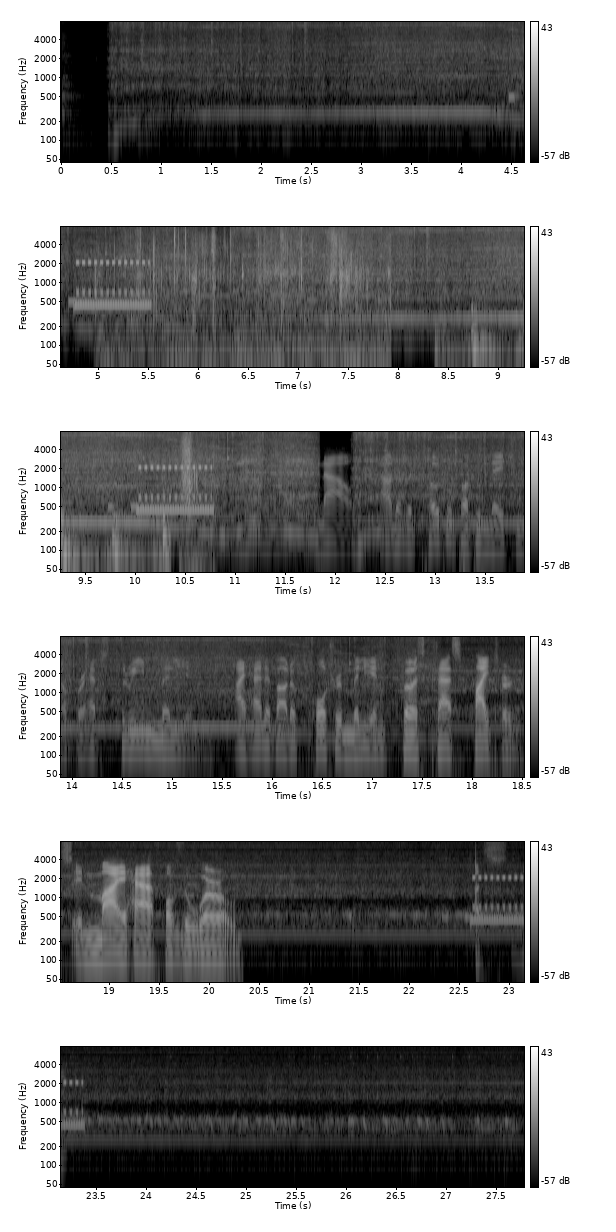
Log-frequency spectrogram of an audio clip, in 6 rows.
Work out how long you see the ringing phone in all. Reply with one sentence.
The ringing phone can be heard for 3 seconds in total.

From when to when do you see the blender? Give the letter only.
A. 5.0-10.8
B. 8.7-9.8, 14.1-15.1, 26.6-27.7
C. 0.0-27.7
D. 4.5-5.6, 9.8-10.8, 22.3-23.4
C.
